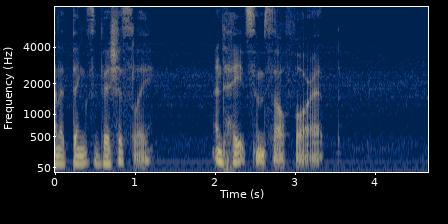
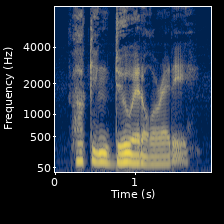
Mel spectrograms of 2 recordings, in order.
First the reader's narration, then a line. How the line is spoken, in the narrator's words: he growls out, throat husked out by need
